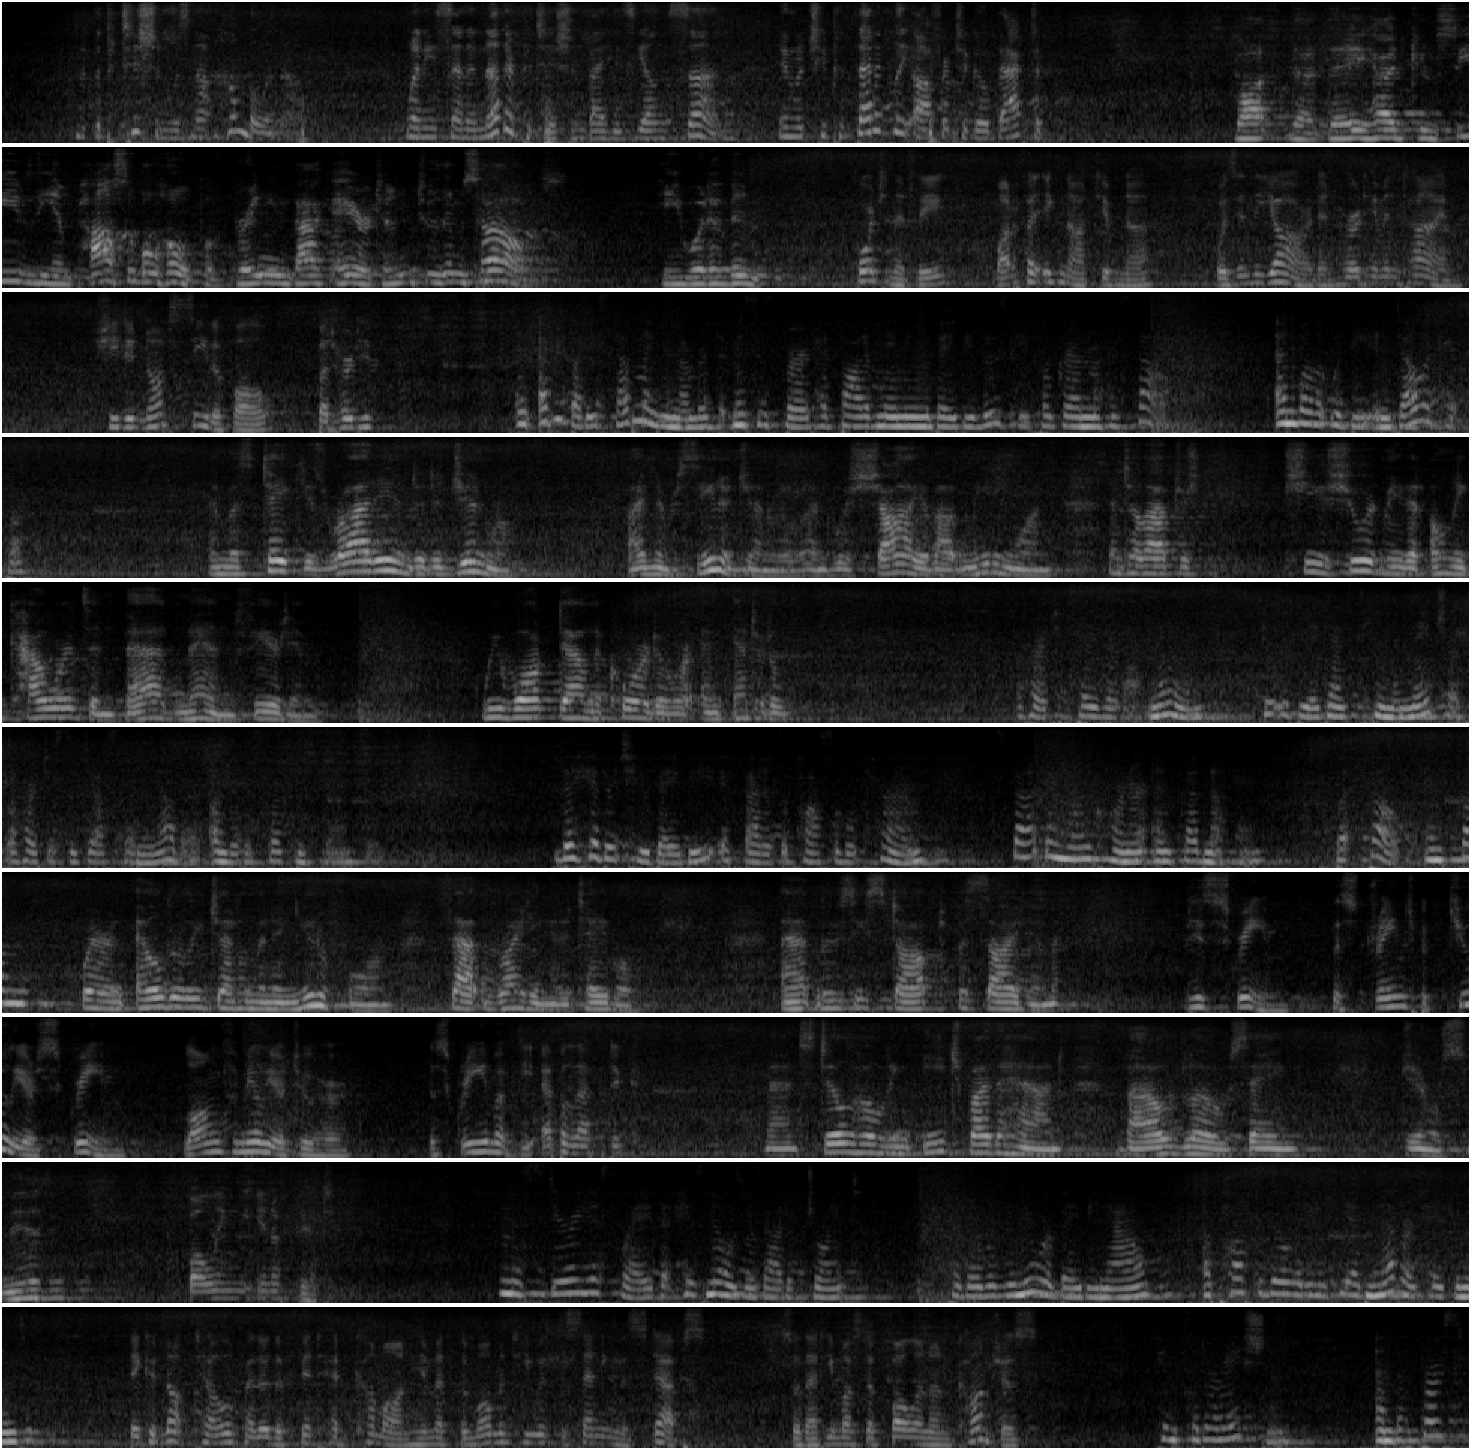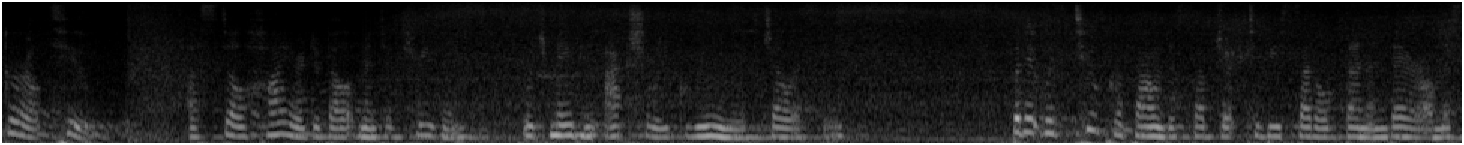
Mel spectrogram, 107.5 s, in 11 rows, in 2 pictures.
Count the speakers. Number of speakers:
five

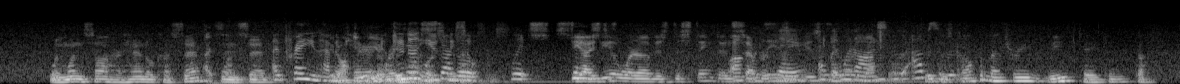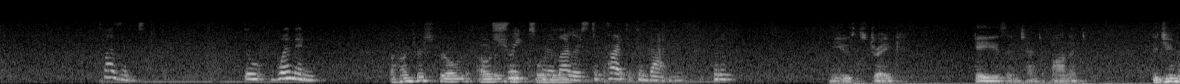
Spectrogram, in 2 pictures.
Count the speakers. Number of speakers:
six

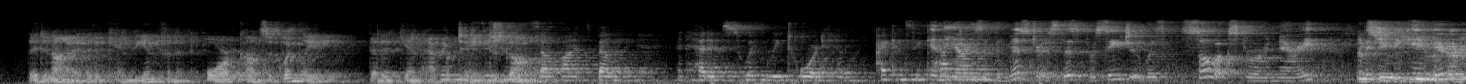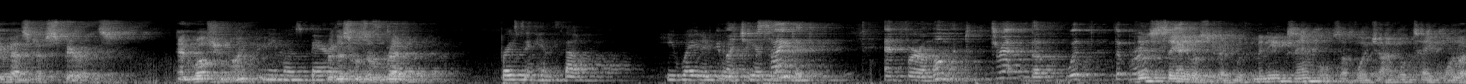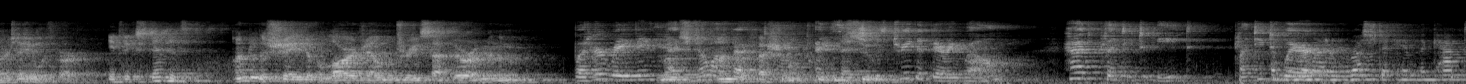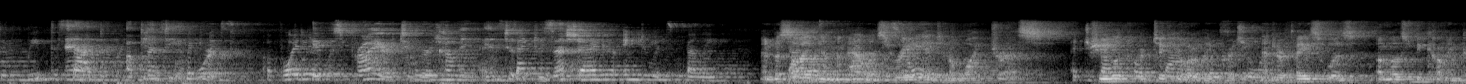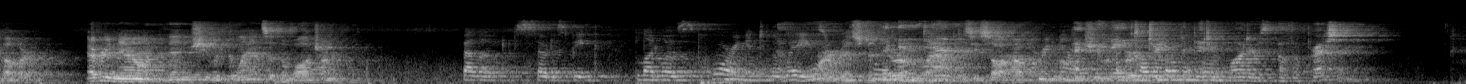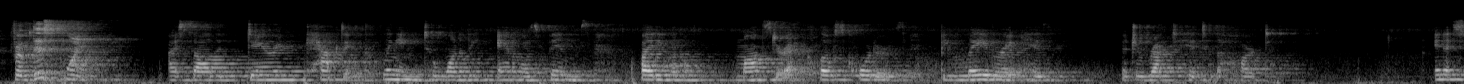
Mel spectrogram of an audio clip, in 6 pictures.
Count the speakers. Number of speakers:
four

